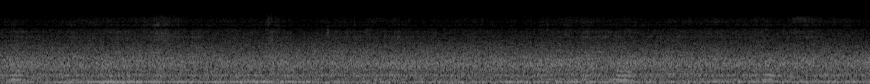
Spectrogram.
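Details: Honey bee; waggle dance buzz; waggle dance telling hive mates where food is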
